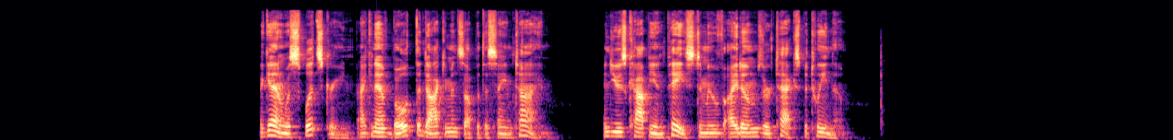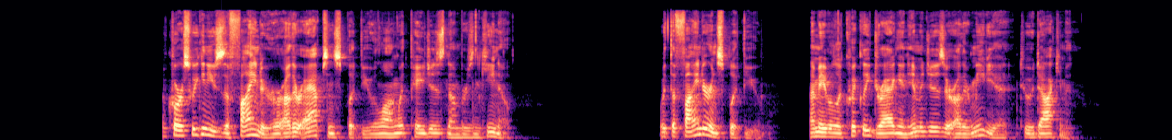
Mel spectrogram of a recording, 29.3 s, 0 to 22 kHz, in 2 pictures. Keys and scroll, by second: 10.8 super+c, 12.8 super+v.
